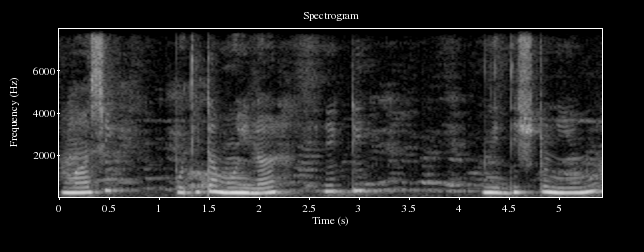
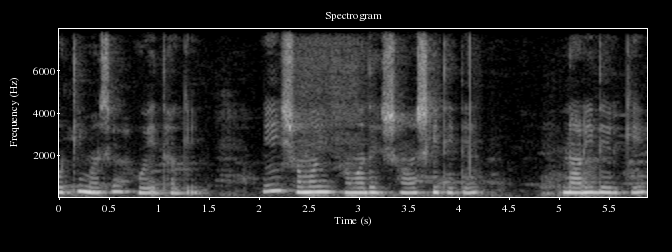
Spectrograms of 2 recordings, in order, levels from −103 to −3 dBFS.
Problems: none marked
